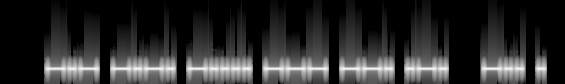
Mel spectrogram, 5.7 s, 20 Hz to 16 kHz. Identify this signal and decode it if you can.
Morse code, heard as a keyed tone, about 22 wpm, 700 Hz. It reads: KC6OGR DE
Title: USA Callsign DE Callsign 22wpm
